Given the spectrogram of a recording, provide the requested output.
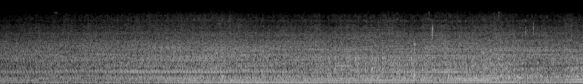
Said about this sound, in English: At the southern edge of the bay, in the Alviso Slough near San Jose, amphibious dump trucks working on the restoration dig out mud that keeps sliding back into a channel.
